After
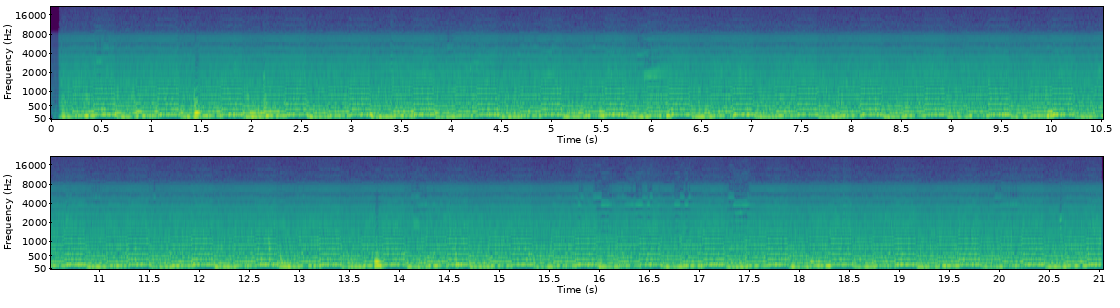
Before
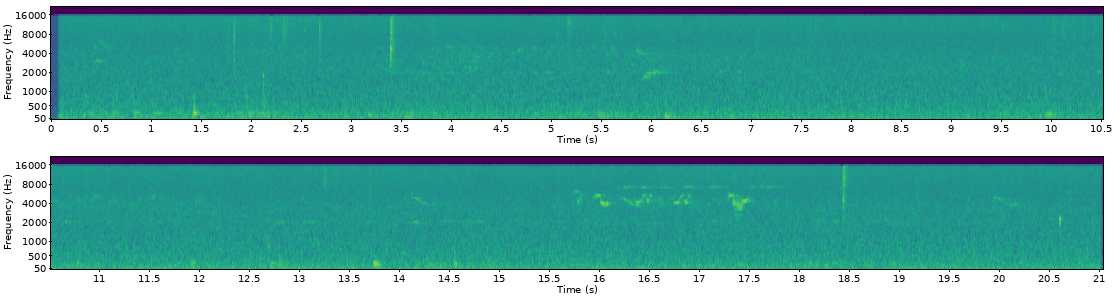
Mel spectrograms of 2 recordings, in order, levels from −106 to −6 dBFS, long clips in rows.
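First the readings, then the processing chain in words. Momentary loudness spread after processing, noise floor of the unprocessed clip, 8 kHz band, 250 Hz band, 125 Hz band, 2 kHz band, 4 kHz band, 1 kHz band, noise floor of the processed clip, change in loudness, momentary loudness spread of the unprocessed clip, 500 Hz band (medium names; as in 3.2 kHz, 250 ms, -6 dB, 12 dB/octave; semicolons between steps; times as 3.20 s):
5 LU, -34 dBFS, -13.5 dB, +12.0 dB, +14.0 dB, +1.5 dB, -8.0 dB, +6.0 dB, -32 dBFS, +1.5 dB, 6 LU, +9.0 dB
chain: vocoder on a broken chord minor triad, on B2, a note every 213 ms; slew-rate limiter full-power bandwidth 22 Hz; trim +8.5 dB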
